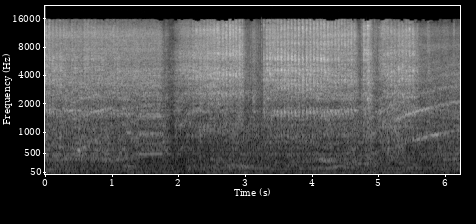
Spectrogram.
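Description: Small electric motors and gearboxes of toy radio-controlled trucks whirring as they drive, cutting out and starting again three times with the throttle. Near the end the pitch rises as one truck speeds up.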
